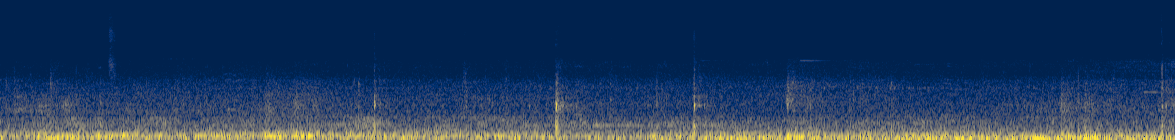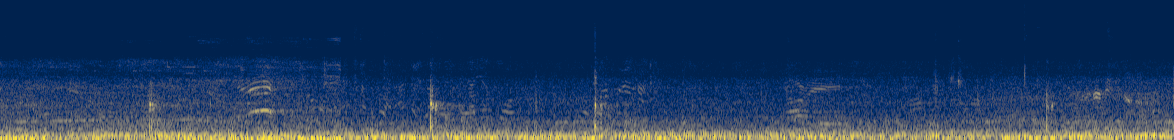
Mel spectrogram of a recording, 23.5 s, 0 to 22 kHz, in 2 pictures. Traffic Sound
2.7s 15.8s

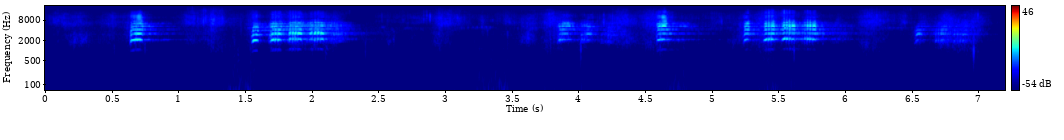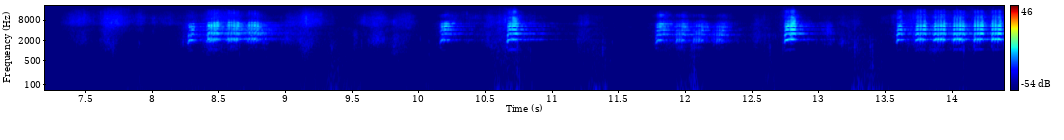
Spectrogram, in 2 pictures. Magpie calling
8.3s 8.9s

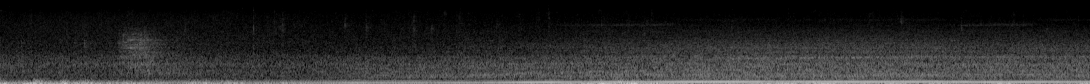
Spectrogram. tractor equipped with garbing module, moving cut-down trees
2.2s 10.9s

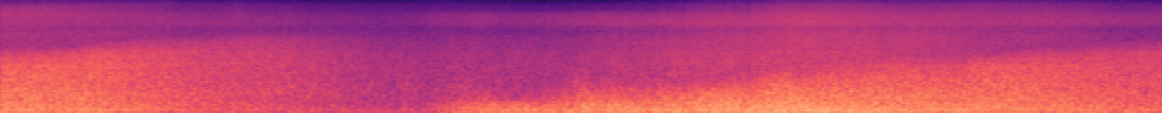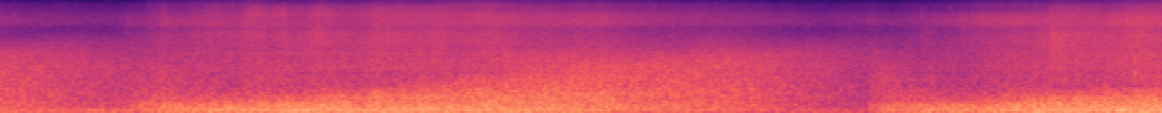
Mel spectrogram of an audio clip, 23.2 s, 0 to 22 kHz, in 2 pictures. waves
7.4s 23.2s

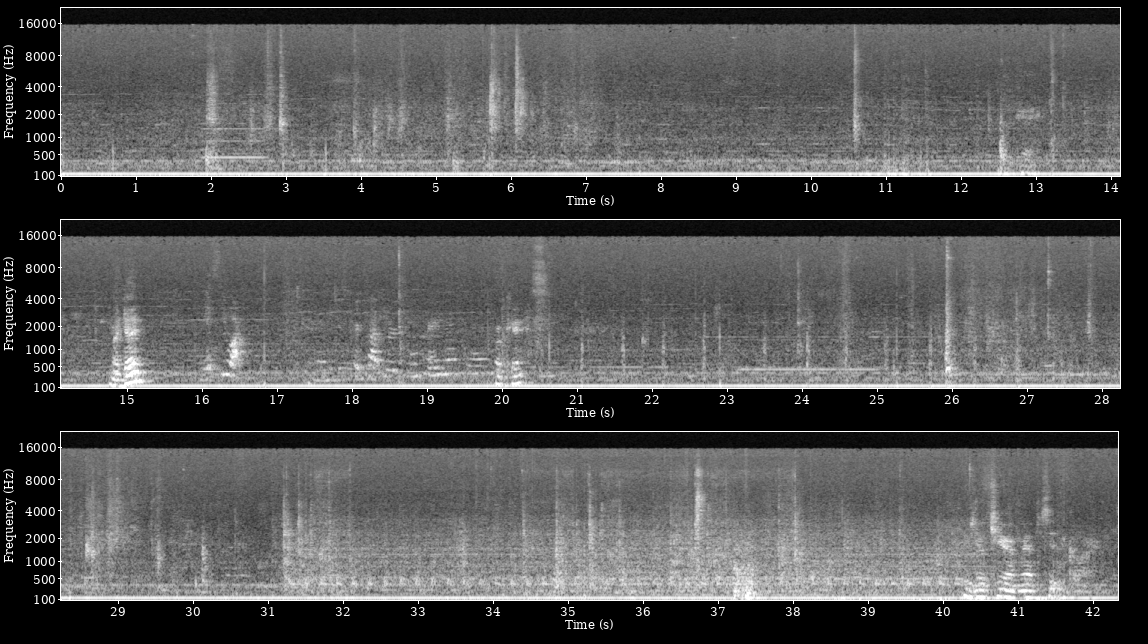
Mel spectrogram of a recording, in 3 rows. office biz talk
40.2s 42.1s

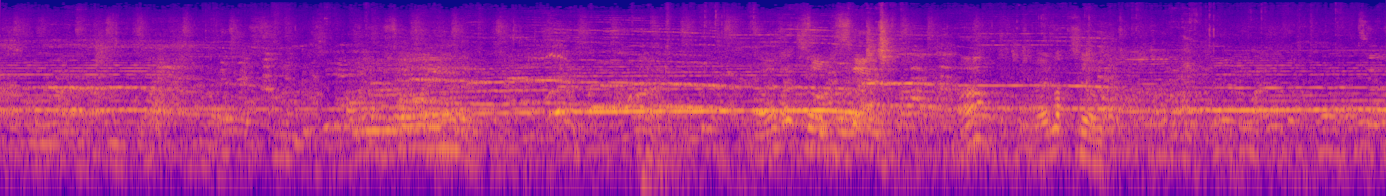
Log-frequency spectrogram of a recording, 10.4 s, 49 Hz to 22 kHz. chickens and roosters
0.0s 6.0s

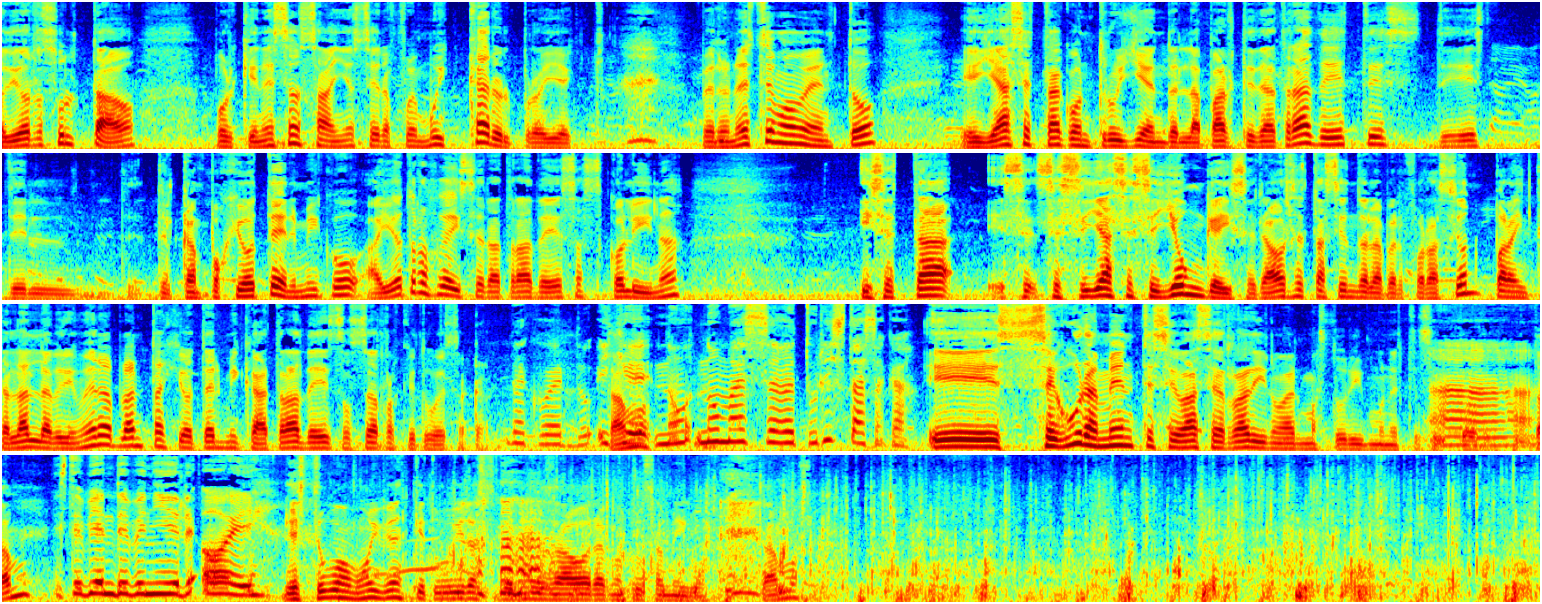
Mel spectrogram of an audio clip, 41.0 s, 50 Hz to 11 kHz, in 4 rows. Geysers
33.2s 41.0s

